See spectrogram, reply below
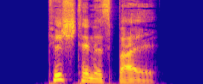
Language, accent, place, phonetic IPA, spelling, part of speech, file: German, Germany, Berlin, [ˈtɪʃtɛnɪsˌbal], Tischtennisball, noun, De-Tischtennisball.ogg
- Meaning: table tennis ball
